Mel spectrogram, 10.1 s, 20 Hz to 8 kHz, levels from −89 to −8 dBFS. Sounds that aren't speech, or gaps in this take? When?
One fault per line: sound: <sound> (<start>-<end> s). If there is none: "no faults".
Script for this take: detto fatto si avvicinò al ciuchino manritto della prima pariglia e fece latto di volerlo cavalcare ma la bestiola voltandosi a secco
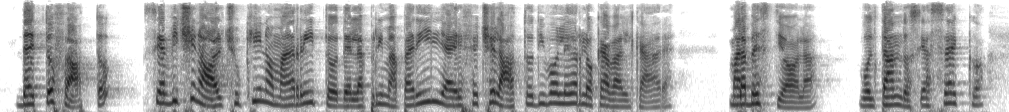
no faults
